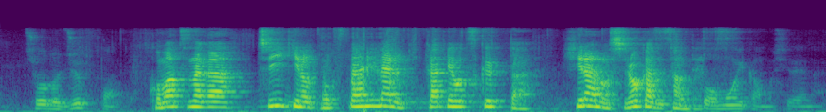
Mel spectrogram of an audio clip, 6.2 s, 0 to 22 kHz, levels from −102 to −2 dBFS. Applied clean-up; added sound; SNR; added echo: neural separator model SepFormer DNS4.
